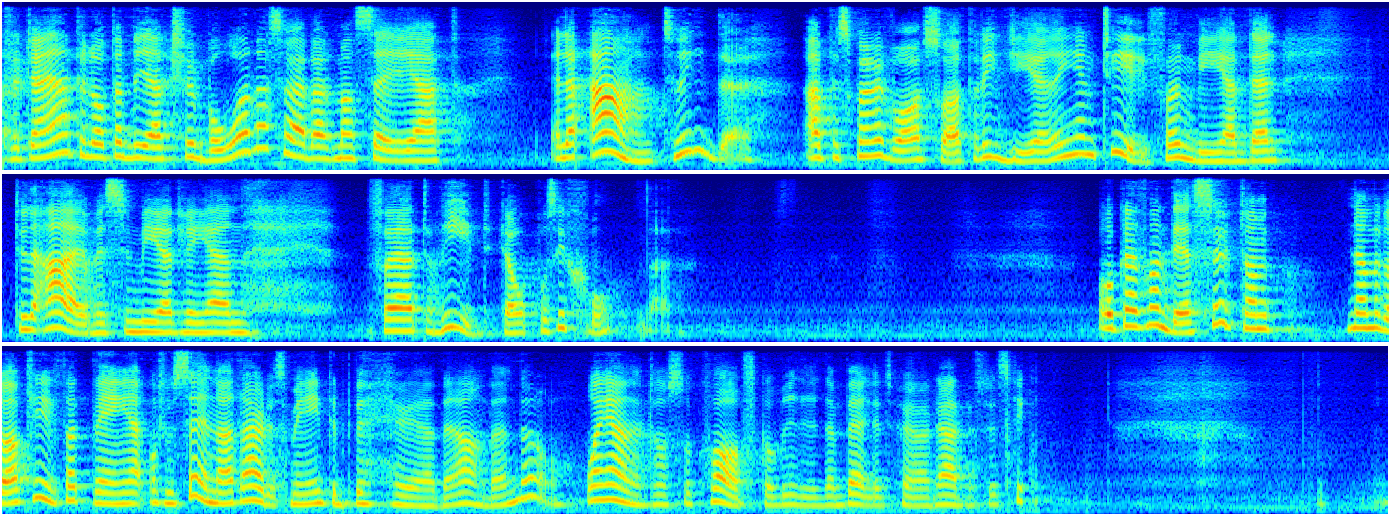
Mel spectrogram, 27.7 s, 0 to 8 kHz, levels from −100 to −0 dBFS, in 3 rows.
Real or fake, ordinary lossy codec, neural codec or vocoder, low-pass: fake; none; codec, 16 kHz, 0.5 kbps, FunCodec, trained on LibriTTS, 25 frames a second; 7.2 kHz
